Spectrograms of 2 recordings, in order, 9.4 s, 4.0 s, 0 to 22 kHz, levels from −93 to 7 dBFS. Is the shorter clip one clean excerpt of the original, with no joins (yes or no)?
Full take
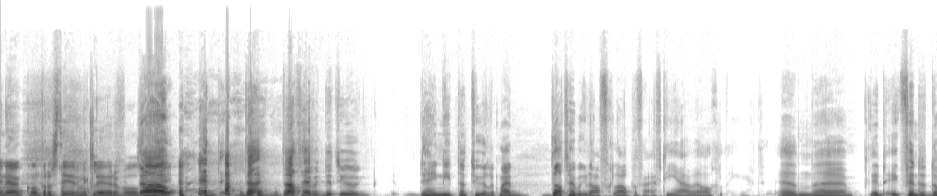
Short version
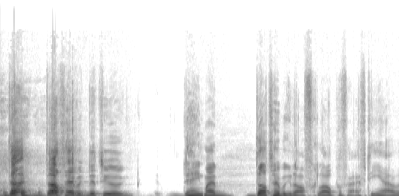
no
